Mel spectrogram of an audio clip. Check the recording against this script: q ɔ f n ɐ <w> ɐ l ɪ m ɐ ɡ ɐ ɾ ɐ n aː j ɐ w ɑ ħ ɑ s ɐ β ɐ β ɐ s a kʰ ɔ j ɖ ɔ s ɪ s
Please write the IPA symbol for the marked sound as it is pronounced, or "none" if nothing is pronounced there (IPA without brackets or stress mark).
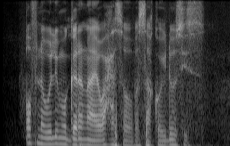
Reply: w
